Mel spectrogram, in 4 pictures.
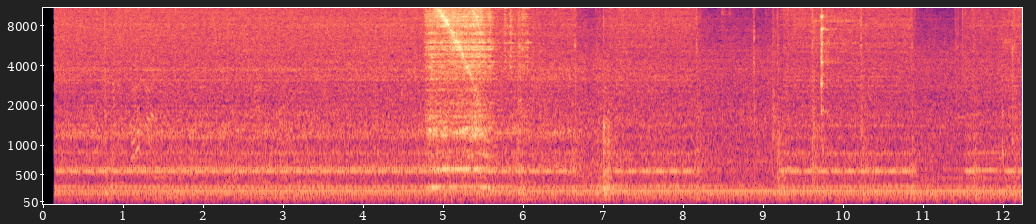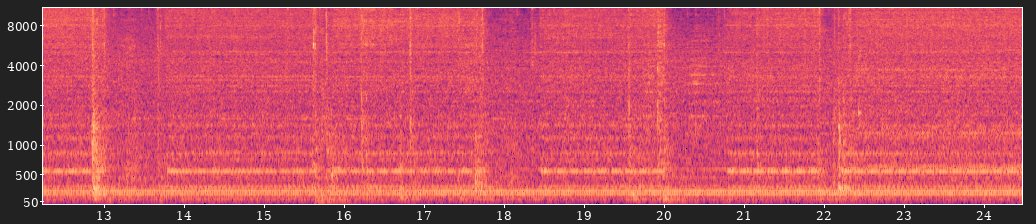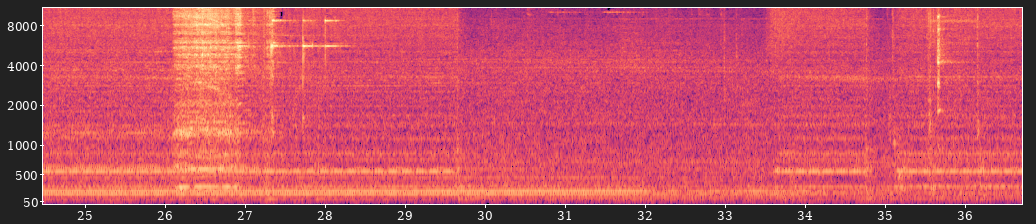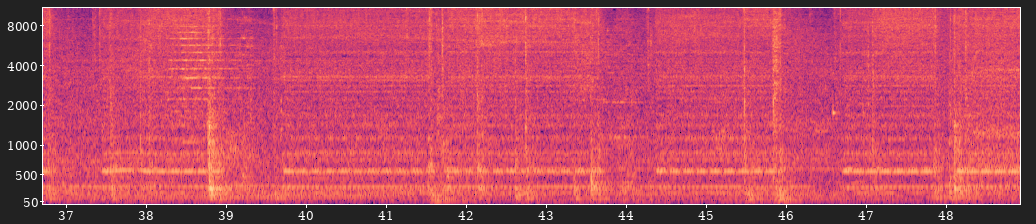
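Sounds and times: higher machine tone: 38.0s - 39.6s.

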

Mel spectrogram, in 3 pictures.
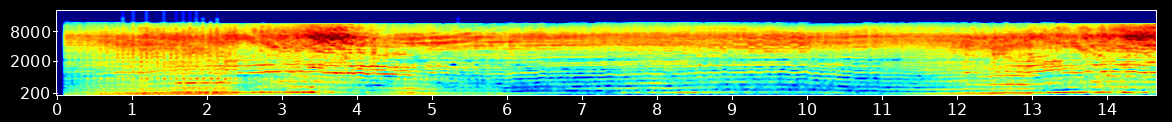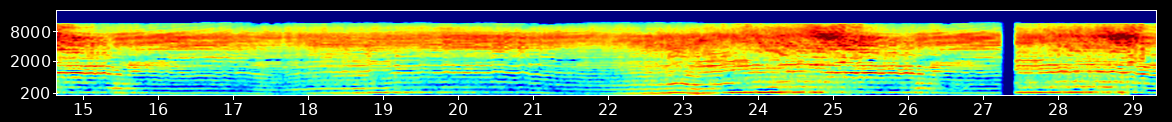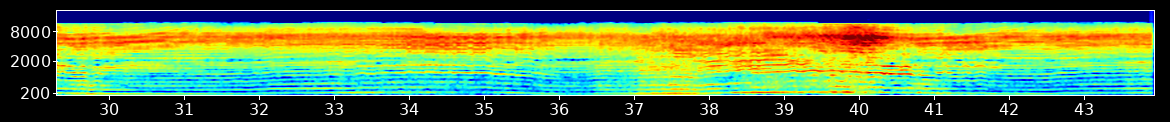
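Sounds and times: racing boat engine: 0.2s - 8.6s, 11.2s - 19.3s, 22.1s - 31.6s, 36.4s - 42.5s.

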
